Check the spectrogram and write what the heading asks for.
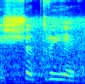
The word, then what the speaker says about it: क्षत्रिय: जैसे ये आपका, ये है श से क्षत्रिय, तो क और श मिलके क्ष बनता है। इसमें क थोड़ा सा साइलेंट होता है।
